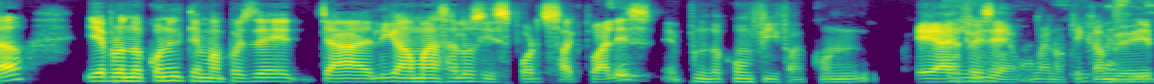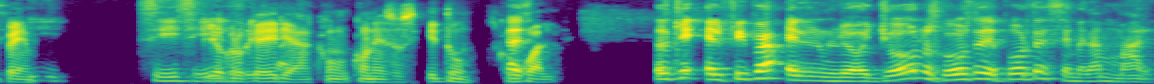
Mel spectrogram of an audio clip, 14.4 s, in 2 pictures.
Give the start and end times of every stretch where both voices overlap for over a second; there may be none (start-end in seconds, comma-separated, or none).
5.9-7.5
